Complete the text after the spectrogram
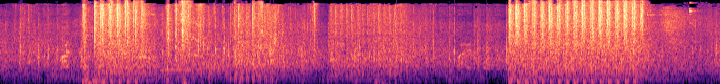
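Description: Rifle fire rattles in rapid bursts.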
